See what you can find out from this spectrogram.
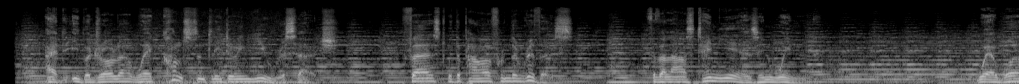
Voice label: advertising, ENGLISH UK MALE

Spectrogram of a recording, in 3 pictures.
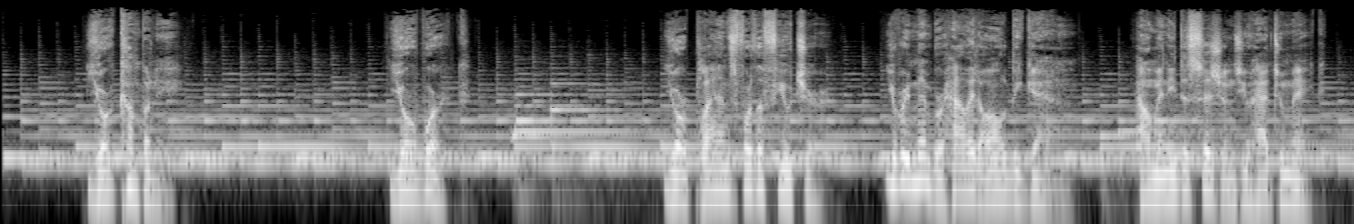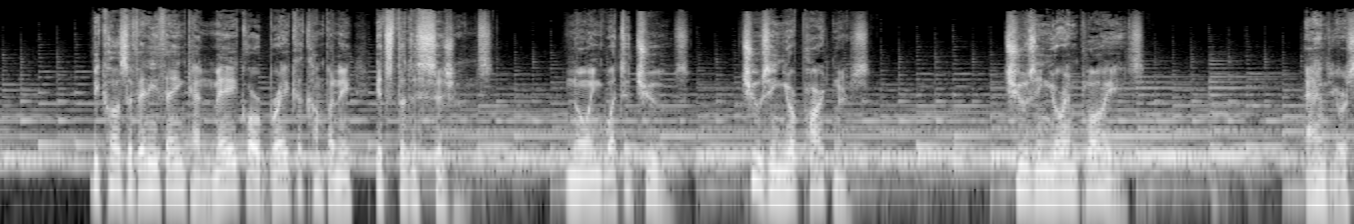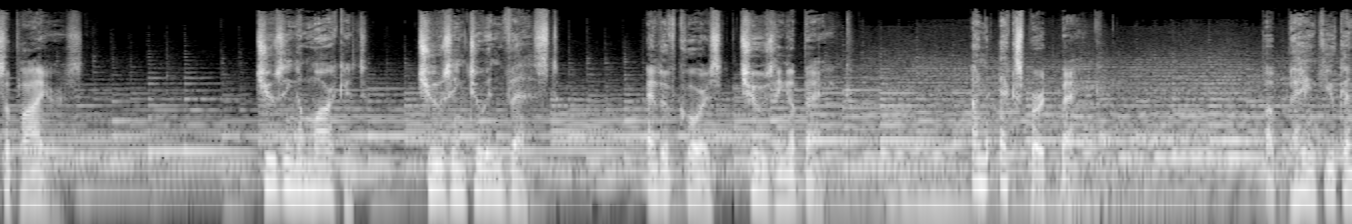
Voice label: CORPORATE, ENGLISH UK MALE

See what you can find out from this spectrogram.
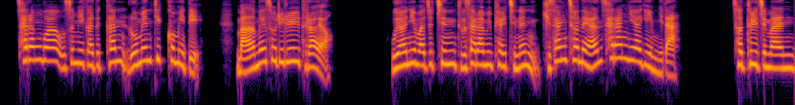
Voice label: Korean, female

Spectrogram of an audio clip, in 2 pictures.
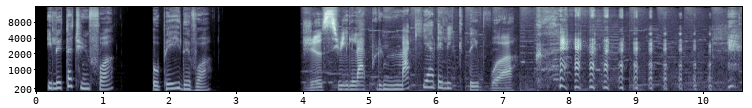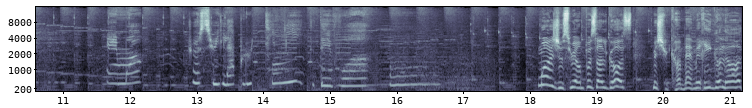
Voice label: characters, French, female

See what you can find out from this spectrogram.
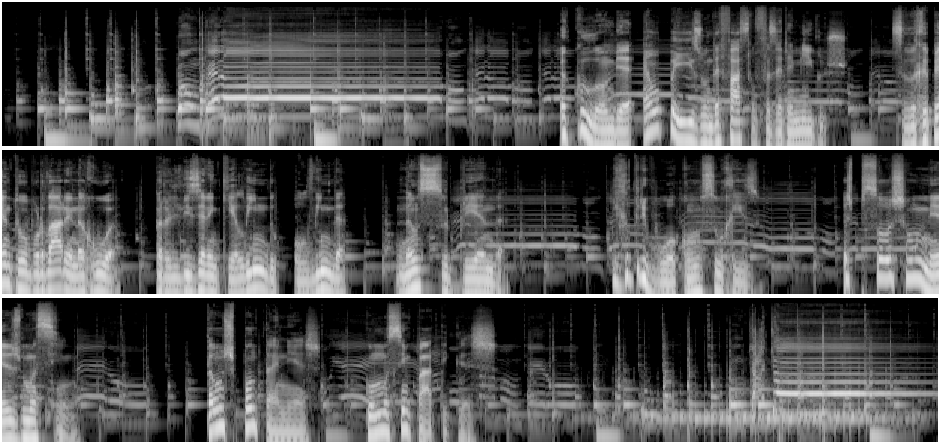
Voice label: informative, portuguese, male; advertising

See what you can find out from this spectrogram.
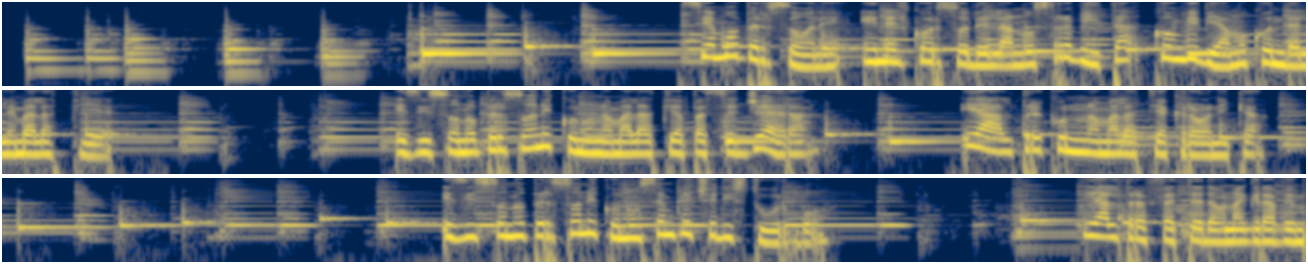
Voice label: corporate, Italian, female

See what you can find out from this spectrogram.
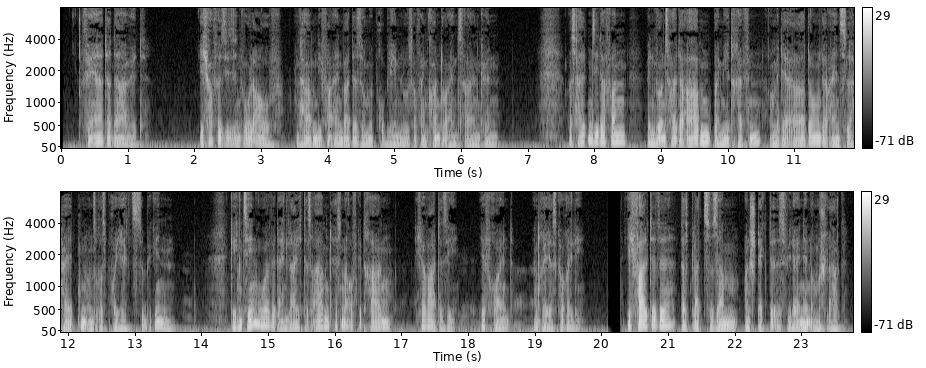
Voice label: audiobook, German, male

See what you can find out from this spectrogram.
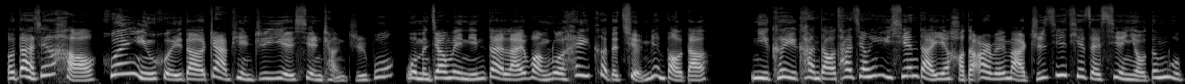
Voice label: CHINESE, FEMALE

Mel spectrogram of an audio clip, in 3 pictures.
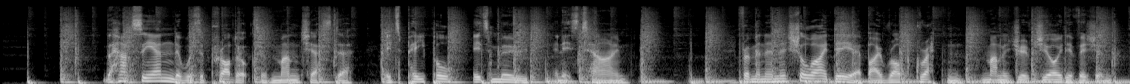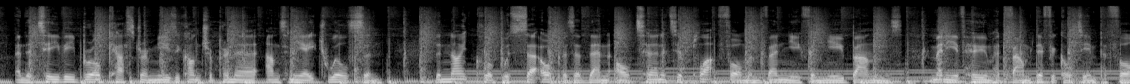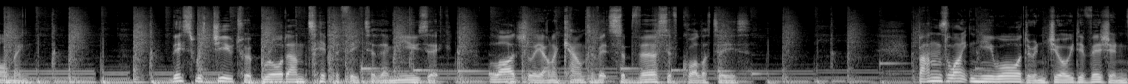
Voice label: informative, English UK, male

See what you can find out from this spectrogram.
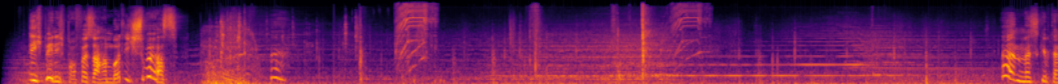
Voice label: Animation, GERMAN MALE

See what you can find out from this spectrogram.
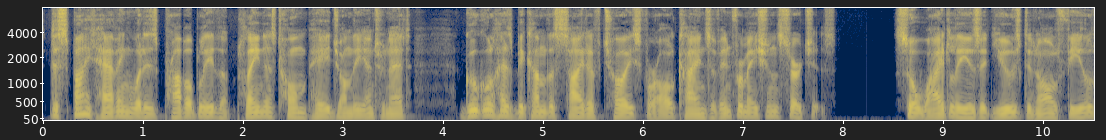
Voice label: e learning, English UK, male

